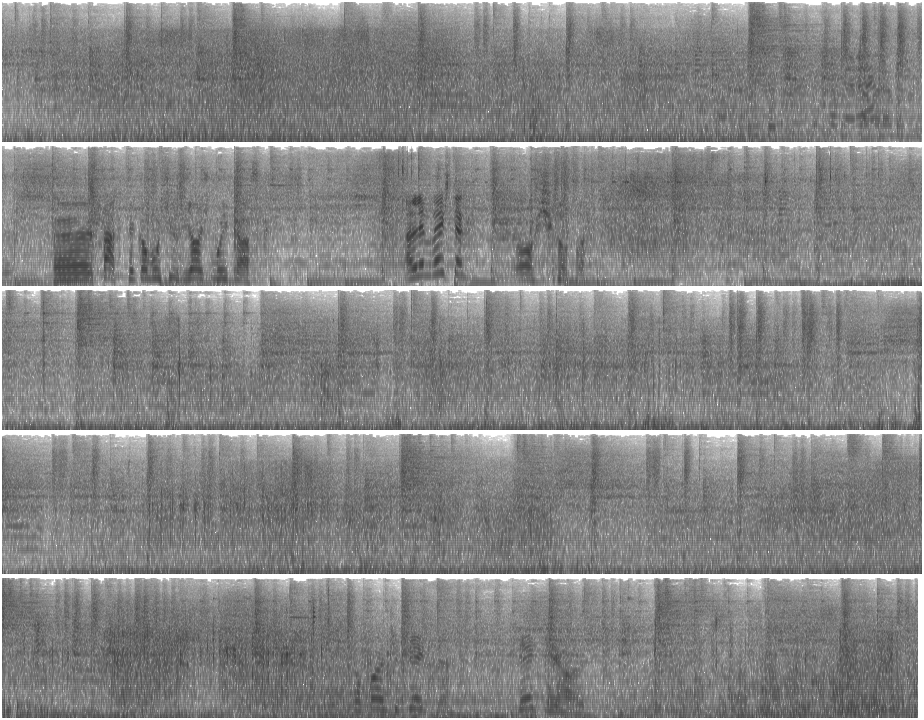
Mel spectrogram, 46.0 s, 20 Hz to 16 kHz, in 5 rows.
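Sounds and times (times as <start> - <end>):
skis scraping over snow: 0.0 - 8.8, 14.4 - 45.9
wind buffeting microphone: 0.0 - 9.5, 15.0 - 45.9.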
